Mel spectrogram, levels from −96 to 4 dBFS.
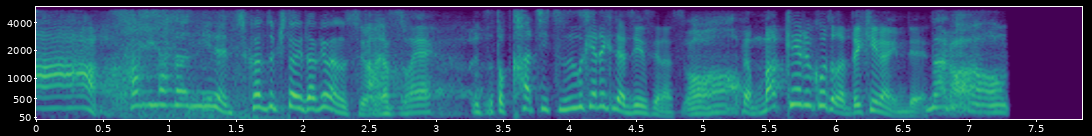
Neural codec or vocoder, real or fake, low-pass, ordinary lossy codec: codec, 16 kHz, 2 kbps, X-Codec, HuBERT features, trained on LibriSpeech; fake; 5.4 kHz; none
